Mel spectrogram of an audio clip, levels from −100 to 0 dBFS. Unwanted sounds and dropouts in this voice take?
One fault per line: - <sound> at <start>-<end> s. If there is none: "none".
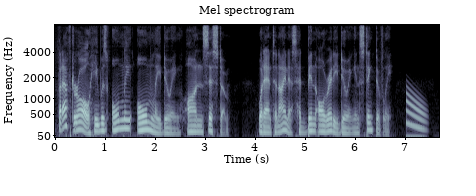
- chirp at 7.0-7.5 s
